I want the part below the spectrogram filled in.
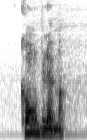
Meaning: plural of comblement
- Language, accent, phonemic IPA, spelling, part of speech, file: French, Canada, /kɔ̃.blə.mɑ̃/, comblements, noun, LL-Q150 (fra)-comblements.wav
